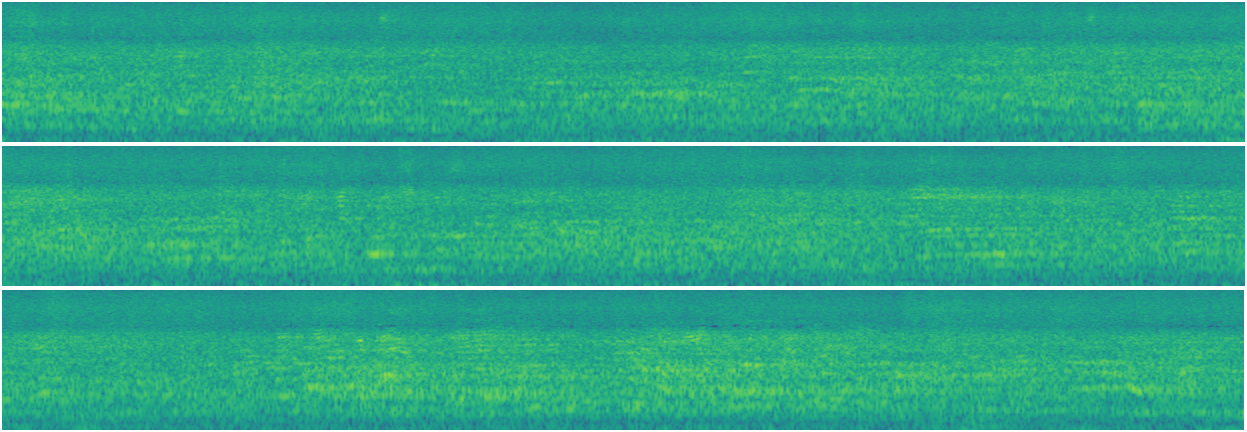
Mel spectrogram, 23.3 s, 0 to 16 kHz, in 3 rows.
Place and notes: refrath, saaler mühle, mediterana, hallenbad
soundmap: refrath/ nrw
refrath, mediterana hallenbad, letzte badgeräusche vor dem umbau der alten hallenanlage im juli 2008
project: social ambiences/ listen to the people - in & outdoor nearfield recordings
